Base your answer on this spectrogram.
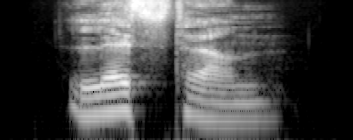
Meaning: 1. to blaspheme against 2. to gossip, usually in a disdainful way; to bitch about; to speak ill of someone behind their back
- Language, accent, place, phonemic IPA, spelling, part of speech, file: German, Germany, Berlin, /ˈlɛstɐn/, lästern, verb, De-lästern.ogg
